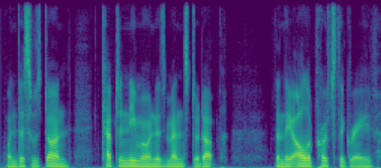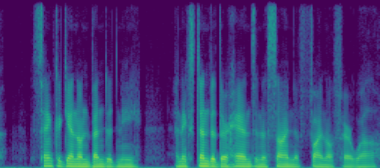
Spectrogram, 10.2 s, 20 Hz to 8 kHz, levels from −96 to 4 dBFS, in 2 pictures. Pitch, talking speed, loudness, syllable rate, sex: 110 Hz, 190 wpm, -18 LUFS, 5.4 syllables/s, male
